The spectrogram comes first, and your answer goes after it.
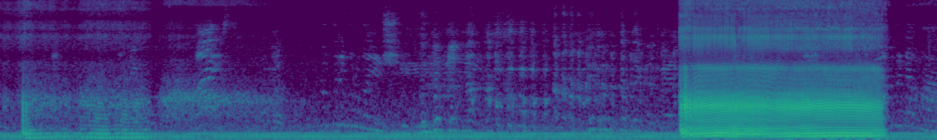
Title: Hoki loves to snore❤️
